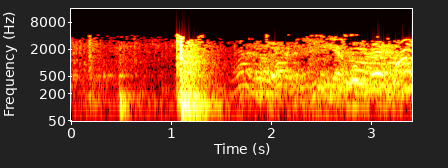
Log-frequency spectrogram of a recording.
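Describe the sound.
A heavy body slam as someone crashes into another person and knocks them down, one loud thud after a lighter bump, followed by a low murmur of voices.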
